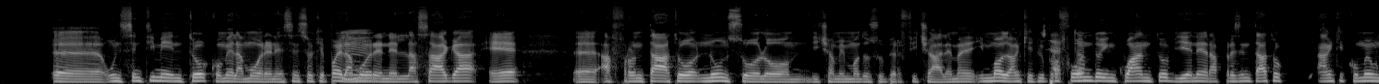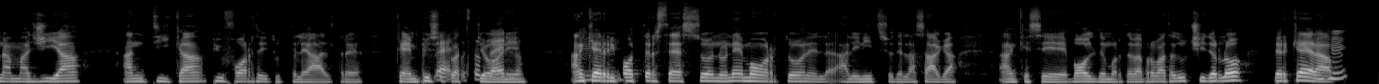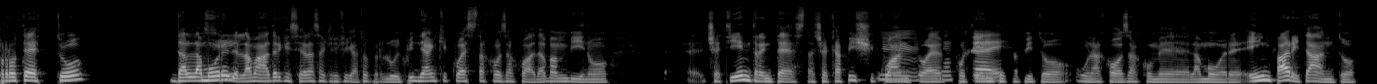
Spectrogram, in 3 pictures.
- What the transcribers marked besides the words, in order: other background noise
- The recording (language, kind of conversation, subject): Italian, podcast, Qual è il film che ti ha cambiato la vita?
